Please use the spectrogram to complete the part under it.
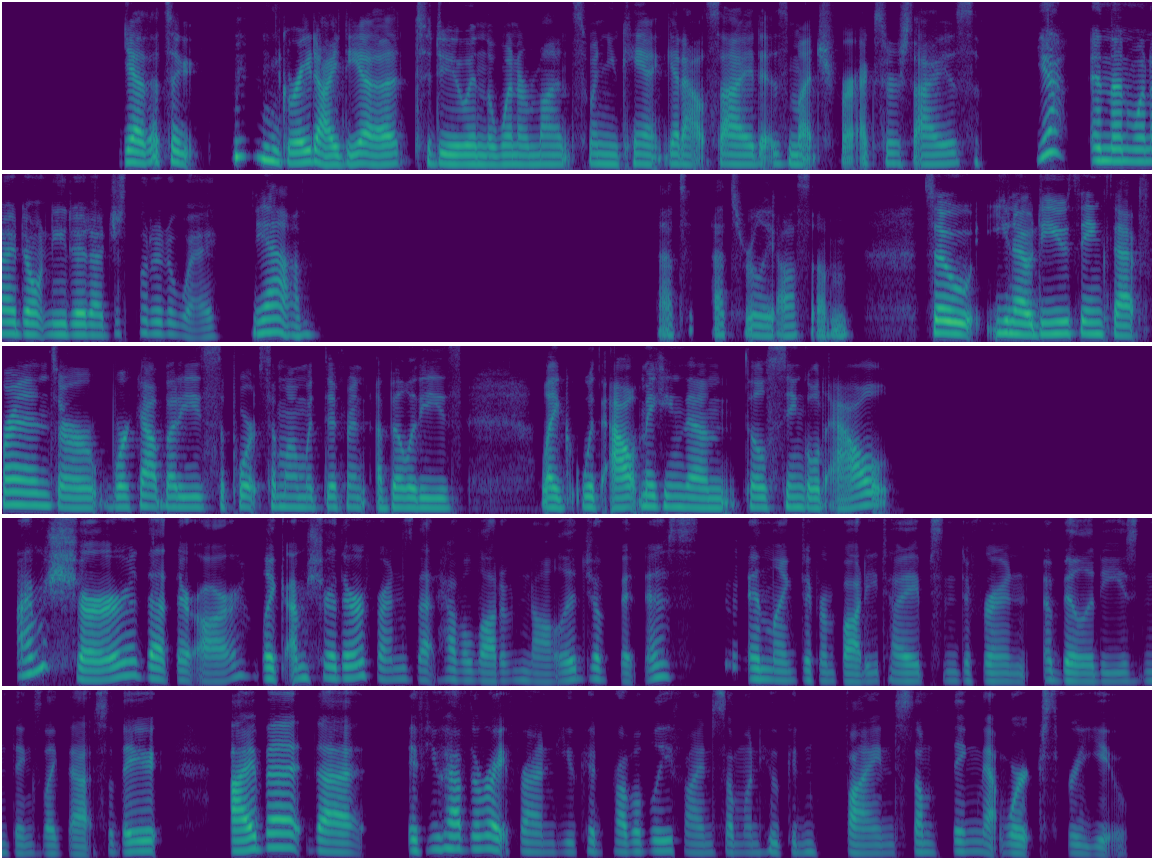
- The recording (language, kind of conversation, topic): English, unstructured, How can I make my gym welcoming to people with different abilities?
- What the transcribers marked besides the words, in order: throat clearing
